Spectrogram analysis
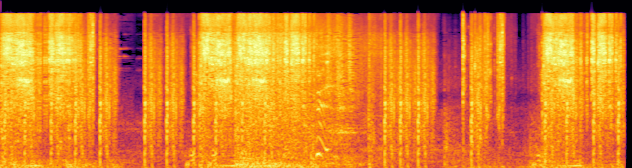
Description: Small bursts of popping sounds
